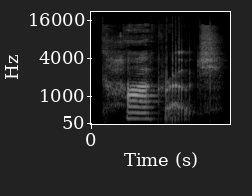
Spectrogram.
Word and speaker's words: cockroach: somewhere between a cockroach the first o in cockroach is actually pronounced with an a open relaxed lip position cockroach for me you're somewhere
